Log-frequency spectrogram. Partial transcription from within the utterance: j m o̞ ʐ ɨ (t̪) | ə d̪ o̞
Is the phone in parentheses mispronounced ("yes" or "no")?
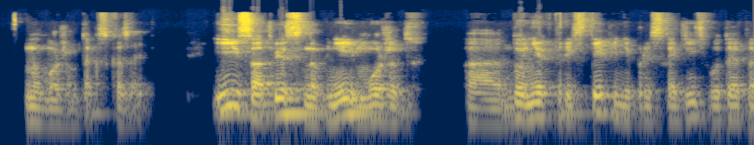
no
